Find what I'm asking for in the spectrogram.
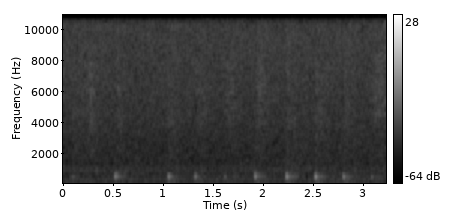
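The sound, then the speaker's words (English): Writing on a board during a lesson, heard as seven faint, sharp taps and ticks in an uneven rhythm, with nothing else beneath them. “And I'm writing on the board, hope one, hope two, hope three.”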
